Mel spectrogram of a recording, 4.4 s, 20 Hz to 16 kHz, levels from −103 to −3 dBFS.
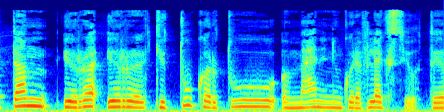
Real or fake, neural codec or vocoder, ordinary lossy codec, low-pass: real; none; MP3, 48 kbps; 14.4 kHz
